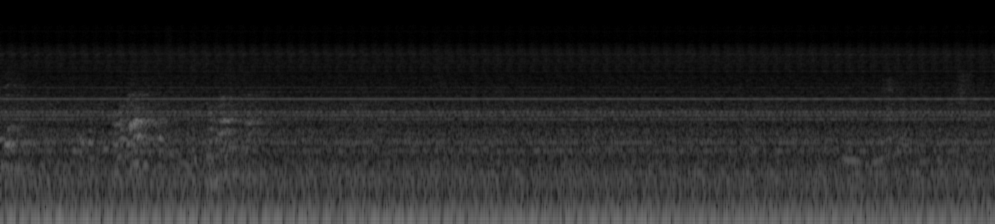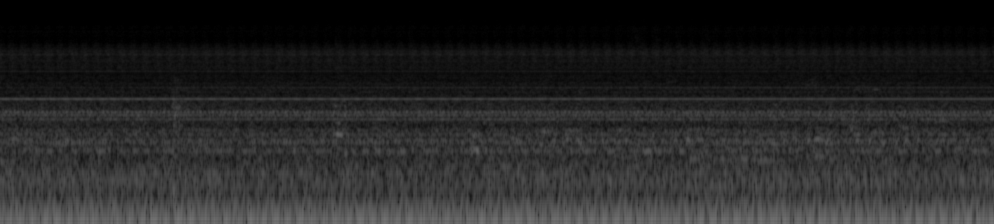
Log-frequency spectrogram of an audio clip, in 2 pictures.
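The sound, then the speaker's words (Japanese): A stationary local train bound for Inari idles at a station platform with a steady, droning low hum and faint mechanical whine. The sound holds constant throughout, with a few faint clanks and murmurs. “この電車は普通稲荷行きです。”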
